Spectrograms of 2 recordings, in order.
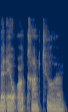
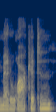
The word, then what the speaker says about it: Mdewakanton: And then I left in 2005 to go work with a Dakota language speaker at the Shock Bay and Bedewakantu Dakota community. Commonly said Shakopee Medwakaton, which is incorrect pronunciation, but I went to work there with the speaker.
